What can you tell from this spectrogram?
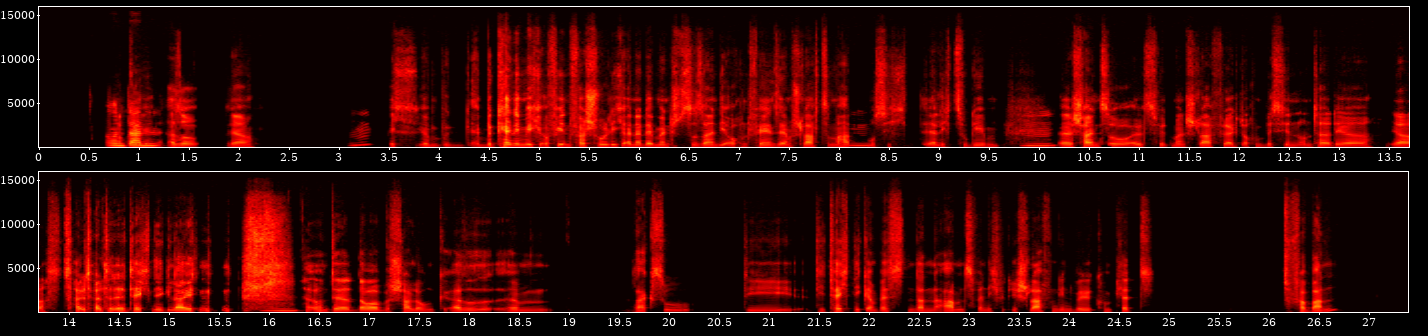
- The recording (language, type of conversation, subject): German, advice, Warum kann ich trotz Müdigkeit nicht einschlafen?
- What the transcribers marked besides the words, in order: other background noise; laughing while speaking: "Zeitalter der Technik leiden"; chuckle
